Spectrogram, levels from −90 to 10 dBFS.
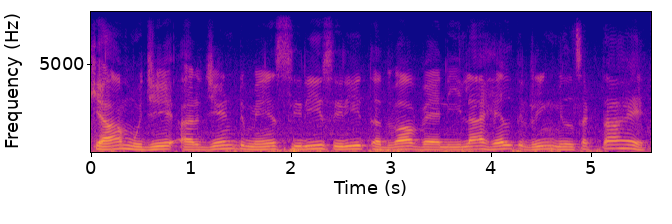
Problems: none marked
